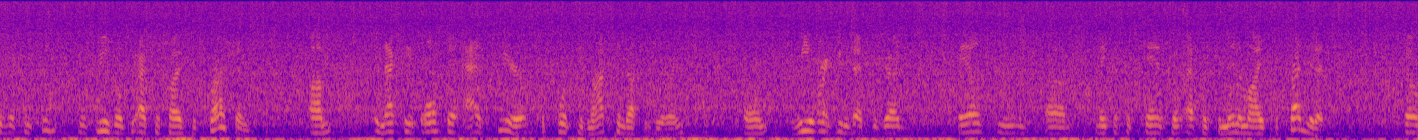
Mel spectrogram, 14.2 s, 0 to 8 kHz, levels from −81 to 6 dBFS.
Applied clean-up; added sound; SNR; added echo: none; Gull, seagull / Fowl + Stream; 1 dB; none.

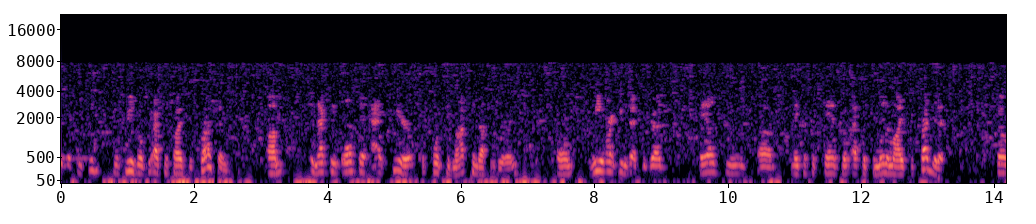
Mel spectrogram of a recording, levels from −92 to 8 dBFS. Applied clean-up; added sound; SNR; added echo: classical method Wiener filter.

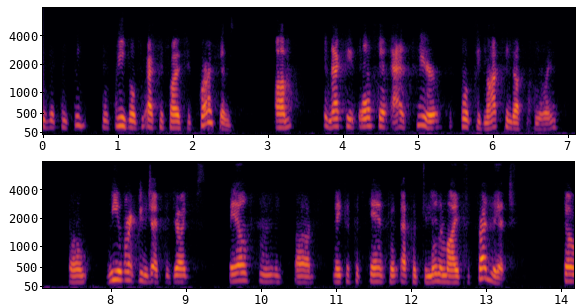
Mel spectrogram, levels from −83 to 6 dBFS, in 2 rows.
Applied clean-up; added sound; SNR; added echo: neural mask model DeepFilterNet 3.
